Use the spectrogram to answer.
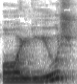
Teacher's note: Rosto, olhos, el H suena como LI, olhos, o al final es una U, y la S del final, SH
